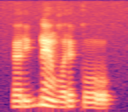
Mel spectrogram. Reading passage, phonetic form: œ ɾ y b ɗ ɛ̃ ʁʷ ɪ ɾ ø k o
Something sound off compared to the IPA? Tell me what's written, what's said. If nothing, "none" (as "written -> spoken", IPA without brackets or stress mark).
none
